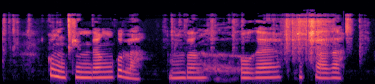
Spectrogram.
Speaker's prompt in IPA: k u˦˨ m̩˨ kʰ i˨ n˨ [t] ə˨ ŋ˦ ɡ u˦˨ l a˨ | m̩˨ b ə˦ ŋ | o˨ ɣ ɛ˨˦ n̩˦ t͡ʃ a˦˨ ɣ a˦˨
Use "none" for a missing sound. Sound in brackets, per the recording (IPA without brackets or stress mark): d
